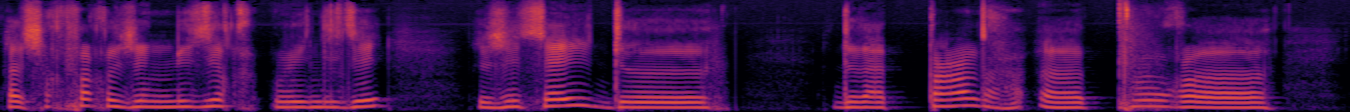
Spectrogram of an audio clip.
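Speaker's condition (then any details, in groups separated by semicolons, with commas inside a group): Congenital muscular dystrophy; present from birth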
